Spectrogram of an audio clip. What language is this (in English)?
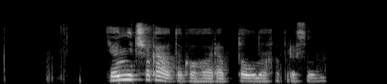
Belarusian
